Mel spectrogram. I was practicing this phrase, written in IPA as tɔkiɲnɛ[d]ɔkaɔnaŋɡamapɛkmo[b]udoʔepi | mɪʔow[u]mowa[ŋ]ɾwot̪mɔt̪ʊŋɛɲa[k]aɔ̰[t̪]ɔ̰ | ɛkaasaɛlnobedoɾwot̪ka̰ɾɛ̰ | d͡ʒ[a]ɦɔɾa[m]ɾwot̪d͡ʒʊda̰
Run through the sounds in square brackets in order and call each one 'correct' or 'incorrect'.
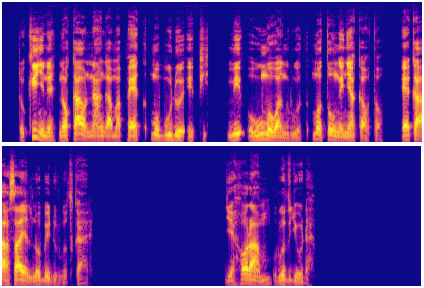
incorrect: n, correct, correct, correct, correct, correct, incorrect: ɛ, correct

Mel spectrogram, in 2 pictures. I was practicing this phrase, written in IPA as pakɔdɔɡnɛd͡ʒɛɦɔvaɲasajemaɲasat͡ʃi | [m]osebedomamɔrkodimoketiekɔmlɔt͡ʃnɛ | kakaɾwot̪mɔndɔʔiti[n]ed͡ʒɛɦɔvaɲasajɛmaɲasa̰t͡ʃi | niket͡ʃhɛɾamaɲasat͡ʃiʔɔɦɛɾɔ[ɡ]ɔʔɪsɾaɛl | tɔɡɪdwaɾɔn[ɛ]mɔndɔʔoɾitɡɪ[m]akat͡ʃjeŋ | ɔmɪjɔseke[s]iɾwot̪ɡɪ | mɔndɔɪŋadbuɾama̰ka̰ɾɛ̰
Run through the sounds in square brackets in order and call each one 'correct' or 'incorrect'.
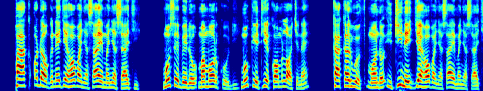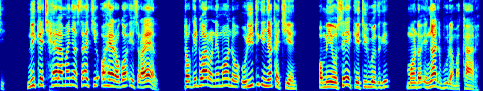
correct, correct, correct, correct, incorrect: ɲ, incorrect: t

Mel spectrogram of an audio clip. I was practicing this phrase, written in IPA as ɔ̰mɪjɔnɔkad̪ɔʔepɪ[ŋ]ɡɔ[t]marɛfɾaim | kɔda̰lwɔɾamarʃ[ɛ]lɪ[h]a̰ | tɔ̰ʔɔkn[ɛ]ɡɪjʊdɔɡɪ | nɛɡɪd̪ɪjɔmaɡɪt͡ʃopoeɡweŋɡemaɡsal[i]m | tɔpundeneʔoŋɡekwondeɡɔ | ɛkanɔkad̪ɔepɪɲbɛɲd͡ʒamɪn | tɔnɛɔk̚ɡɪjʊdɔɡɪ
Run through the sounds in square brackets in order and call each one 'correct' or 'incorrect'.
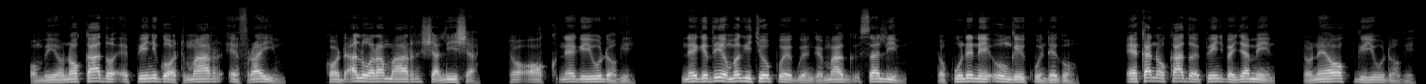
incorrect: ɲ, correct, incorrect: a, incorrect: ʃ, correct, correct

